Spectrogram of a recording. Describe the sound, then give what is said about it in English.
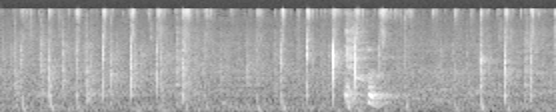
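Repeated dull pats of a fist against the side of a leg, coming in a quick, slightly uneven rhythm, moderately loud, with faint background voices now and then. “Take a good breath and bring your hand forward, make a good fist, and pat out that side of your leg.”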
